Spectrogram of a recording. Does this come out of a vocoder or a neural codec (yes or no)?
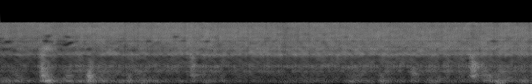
yes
